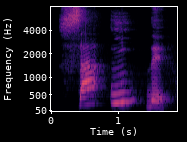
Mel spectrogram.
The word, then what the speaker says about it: saúde: Saúde é hiato. Saúde. O U é mais forte, forma hiato com a vogal anterior.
